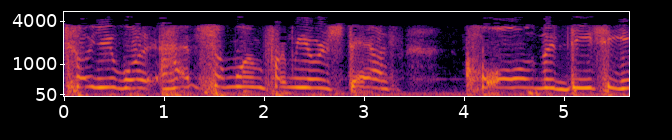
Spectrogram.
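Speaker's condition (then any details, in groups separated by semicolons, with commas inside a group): Cerebral palsy; distinctive impaired speech on phone call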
